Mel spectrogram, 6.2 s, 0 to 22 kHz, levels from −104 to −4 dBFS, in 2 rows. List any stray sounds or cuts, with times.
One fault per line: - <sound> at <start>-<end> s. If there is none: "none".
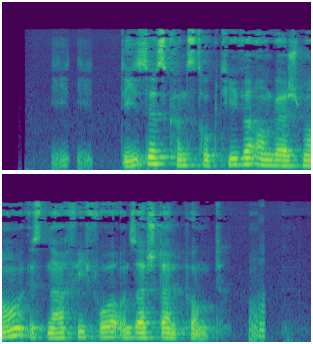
- laugh at 0.5-0.9 s
- laugh at 5.6-5.7 s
